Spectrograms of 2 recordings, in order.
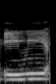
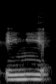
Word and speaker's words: Aymie: So I am Aymie. I go by Aymie Alexandra on all platforms. But like we were just joking, my name is spelled A-Y-M-I-E, which is different.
